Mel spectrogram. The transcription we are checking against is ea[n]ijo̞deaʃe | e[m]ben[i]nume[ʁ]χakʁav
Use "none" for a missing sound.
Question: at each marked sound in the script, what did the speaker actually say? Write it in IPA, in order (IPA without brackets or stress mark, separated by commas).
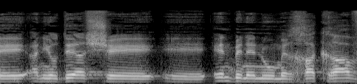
n, n, e, ʁ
